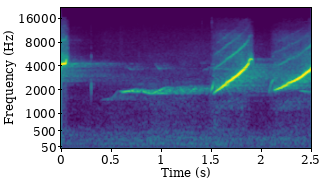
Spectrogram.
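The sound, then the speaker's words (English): A clear, fairly loud human whistle, made with the tip of the tongue against the roof of the mouth, starting with a steady high tone that drops lower, then two quick rising swoops in a row. No voices, just the whistling on its own. “Tip of your tongue up against the roof of your mouth.”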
